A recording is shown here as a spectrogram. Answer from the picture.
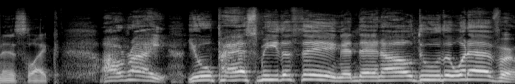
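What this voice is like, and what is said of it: New York accent. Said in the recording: “fantastic New York accent.”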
